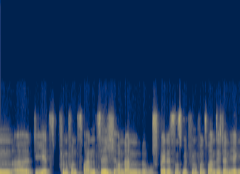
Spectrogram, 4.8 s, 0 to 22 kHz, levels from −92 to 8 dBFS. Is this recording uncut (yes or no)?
no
